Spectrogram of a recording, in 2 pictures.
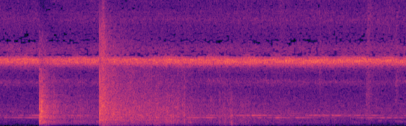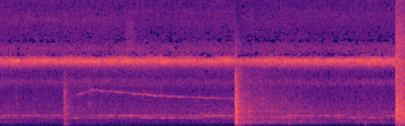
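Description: Distant aerial firework shells bursting: three sharp booms, about half a second in, just over a second in and again about eight and a half seconds in, the second followed by a trailing crackle.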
